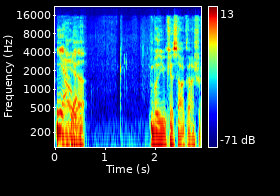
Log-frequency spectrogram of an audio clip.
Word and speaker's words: Akaash: Akaash Singh and Jasleen's That's how you say his name. Akaash. thing, marriage drama, and all the disrespect that happened within that.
